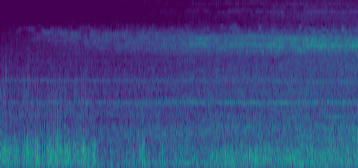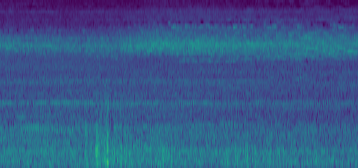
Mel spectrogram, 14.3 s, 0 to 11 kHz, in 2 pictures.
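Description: LNER Class 801 Azuma electric train running along the platform, growing louder as its front comes up and its carriages pass close by. A steady high hiss and faint whining tones sit over the low rumble of the wheels, with a single sharp knock about nine seconds in.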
